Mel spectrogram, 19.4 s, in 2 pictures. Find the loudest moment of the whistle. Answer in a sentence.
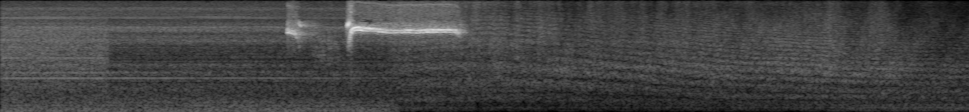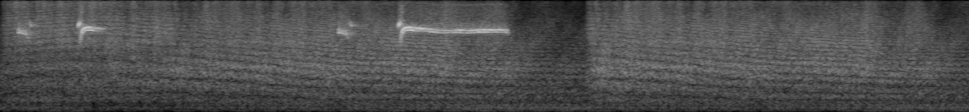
The loudest moment of the whistle is at 4 seconds.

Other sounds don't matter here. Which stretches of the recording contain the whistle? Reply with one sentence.
You can hear the whistle from 2.9 to 4.7 s, from 9.8 to 10.8 s and from 13.1 to 14.8 s.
